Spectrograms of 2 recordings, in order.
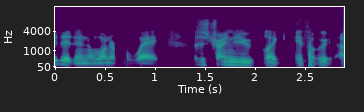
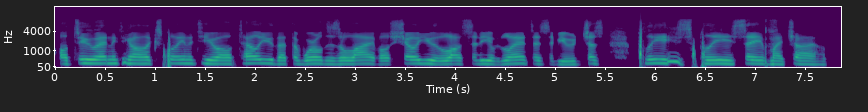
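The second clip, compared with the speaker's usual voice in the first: God pleading on her knees; 7 semitones higher than usual. Retold or imitated. God on her knees begging to save her children, high desperate plea. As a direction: beg like a frightened mother for her children. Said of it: "God was on her knees going".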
